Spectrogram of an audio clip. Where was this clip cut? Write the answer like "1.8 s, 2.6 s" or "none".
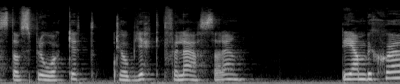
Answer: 1.1 s

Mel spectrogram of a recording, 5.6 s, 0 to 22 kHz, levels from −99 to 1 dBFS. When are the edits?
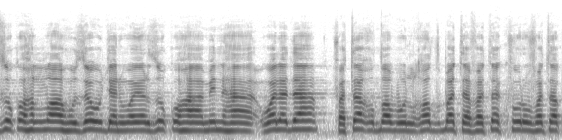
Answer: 3.3 s

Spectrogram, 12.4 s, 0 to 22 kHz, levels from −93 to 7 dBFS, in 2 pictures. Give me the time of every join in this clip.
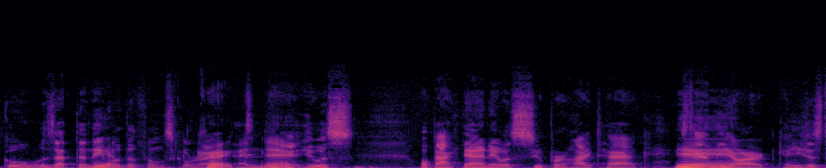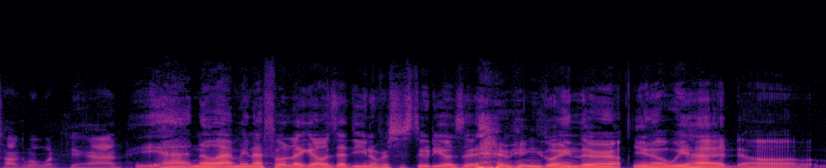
10.8 s

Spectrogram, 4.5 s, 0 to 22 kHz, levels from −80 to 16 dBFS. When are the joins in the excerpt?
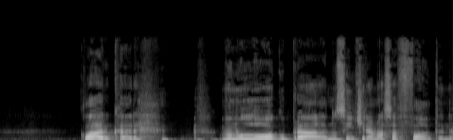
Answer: none

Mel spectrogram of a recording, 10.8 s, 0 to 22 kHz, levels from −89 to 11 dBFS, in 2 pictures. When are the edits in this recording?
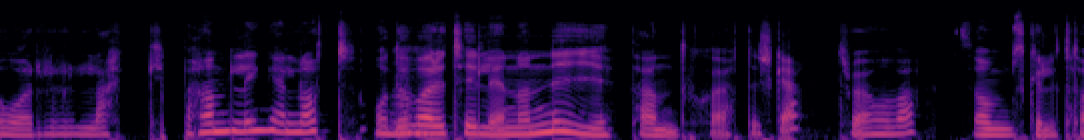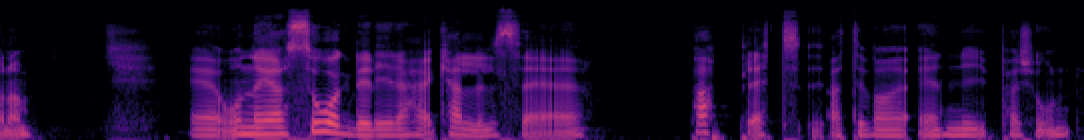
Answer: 3.1 s, 4.7 s, 5.4 s, 7.3 s, 9.6 s

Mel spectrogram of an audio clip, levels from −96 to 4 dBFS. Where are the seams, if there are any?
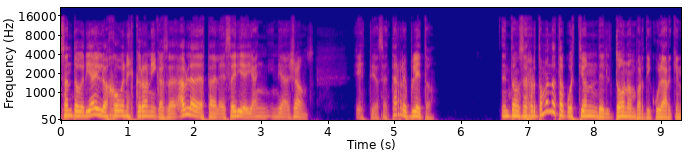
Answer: none

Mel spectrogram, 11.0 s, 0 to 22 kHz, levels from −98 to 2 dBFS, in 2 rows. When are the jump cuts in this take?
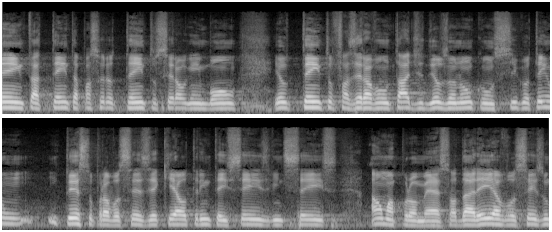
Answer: none

